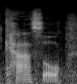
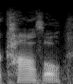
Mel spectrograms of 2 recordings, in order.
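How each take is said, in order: First: Kassel as the first German variant, short first vowel; German pronunciation. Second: Kassel with an open "ah", like "KAH-zel"; alternative German pronunciation. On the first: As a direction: say Kassel with a crisp "ss". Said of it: "they pronounced it Kassel". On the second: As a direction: say Kassel with a drawn-out first vowel. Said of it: "they pronounced it Kassel, uh, or". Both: Shown as a demonstration.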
